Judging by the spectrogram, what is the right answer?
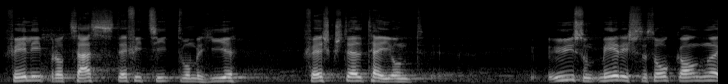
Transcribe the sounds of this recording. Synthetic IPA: fɪlipɾɔt͡sæsd̥ɛfit͡sitʋomɪɾɦiə | fɛʃtkʃtɛlthɛɪʊnd | yːsʊndmɪːɾɪʃsəsoːkɑŋːə

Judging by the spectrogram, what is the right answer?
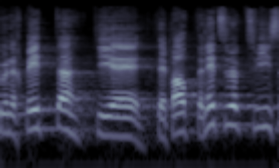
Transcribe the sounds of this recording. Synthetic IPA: uənɪχb̥ɪt̪ːəd̥iəd̪̥eb̥ɑt̪ːənɪt̚t͡sɾʏk̚t͡sviːsə

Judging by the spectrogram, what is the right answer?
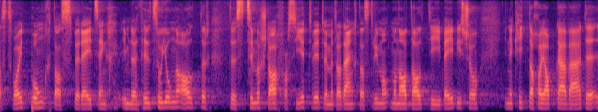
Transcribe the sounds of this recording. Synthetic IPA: lst͡svœʏtəpʰʊŋktd̥ɑsb̥ɛɾæɪt͡sæɪɡŋnlɪχɪmnəfilt͡sujʊŋːəʔɑltəɾ | d̥ɑst͡sɪmləχʃtɑɾχfɔsiːɾtvɪtvɛnməd̥ɾɑːdæŋkχt̚d̥ɑsd̥ɾyːmɔnɑːtɑltibɛɪbisʃɔ | ɪnəkχitɑχœʏɑpkæːvæːd̥əə

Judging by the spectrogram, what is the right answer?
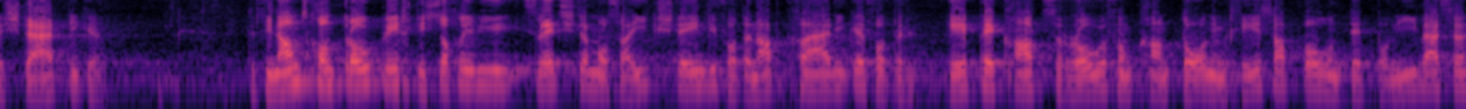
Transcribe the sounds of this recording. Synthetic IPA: b̥eʃtæːtiɡ̥ə | d̥əɾfinɑnt͡skʰɔnt̪ɾɔlplɪχtɪʃsoχliʋit͡slɛt͡stəmɔsɑikʃtɛɪnd̪ifɔdənɑpkχlæːɾiɡəfɔd̥əɾ | ɡ̥eːpʰeːkʰɑːt͡surɔwəfɔmkʰɑntoːnɪmχeːsɑppɔwʊnt̚d̥ɛponiːʋæsə

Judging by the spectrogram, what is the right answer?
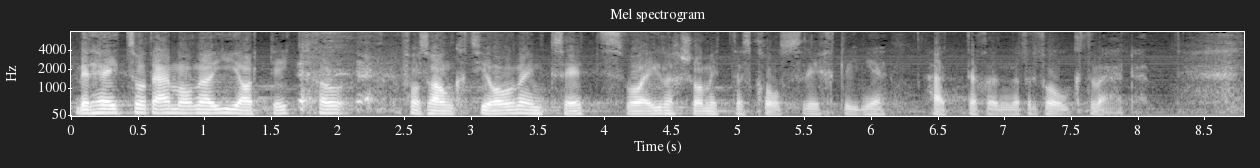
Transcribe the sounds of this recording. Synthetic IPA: mʔɪɾɦɛɪt͡sʊd̪ɛmonœʏiɑrtɪkʰəl̩fɔsɑŋkt͡sjoːnəɪmksɛt͡sʋoɛɪɡən̩tləχʃomɪt̪ːəskʰɔsɾɪχt̪liːniə | hæt̪ːəχœnːəfəɾfɔlkt̪ʋæ̰ːrd̥ə

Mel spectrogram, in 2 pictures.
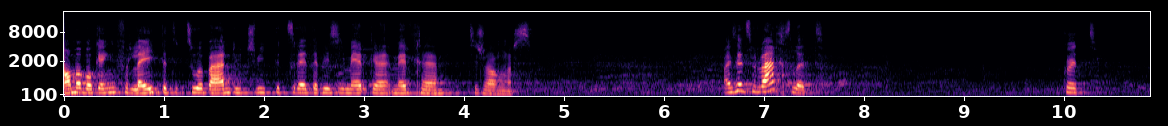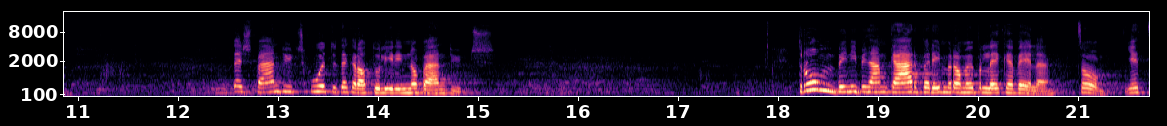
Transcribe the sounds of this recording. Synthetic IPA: ɑməʋoɡɛŋəfəɾlɛɪtəd̪ət͡suəbæːrndyt͡ʃʋit̪əɾt͡srɛdəbɪsimɛkəmɛɾkχəsɪʃɑŋəɾs | hɑnɪsɛt͡sfəɾvæχslət | ɡ̥uət | d̥̪ɛɪʃb̥æːɾndyt͡ʃɡ̥uətʊd̪ɛɡɾɑt̪uliːɾəɪnobæːɾndyt͡ʃ | d̪̥ɾʊmbɪnɪbɪdɛmɡæɾbəɾɪmːəɾɑmʏbəɾlɛɡəvɛləsojɛt͡s

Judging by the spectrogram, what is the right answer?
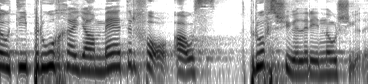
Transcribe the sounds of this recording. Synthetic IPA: œwd̥iːbɾuːχəjɑmeːd̥əɾfoːʔɑws | tpɾuəfsʃyːələɾɪnəʊʃy̰ːələ̰ɾ

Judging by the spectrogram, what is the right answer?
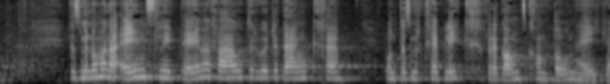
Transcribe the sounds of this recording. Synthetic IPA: d̥ɑsmɪɾnʊmənɑʔɛɪnt͡sl̩nitʰeːməfældəɾʋʏɾdədæŋkχə | ʊnttːɑsmɪːɾkʰɛblɪkχføɾəɡɑnt͡skʰɑnt̪oːnɦɛɪɡ̥ə

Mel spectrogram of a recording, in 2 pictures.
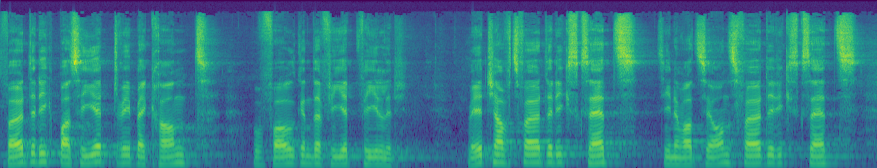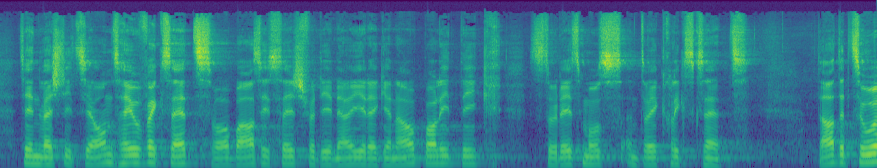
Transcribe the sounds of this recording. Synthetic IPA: tfœɾdəɾikb̥ɑsiːəɾtʋibɛkʰɑnt | ufːɔlɡəndəfiːəɾfiːləɾ | ʋɪtʃɑft͡sfœɾdəɾɪksksɛt͡s | sinɔvɑt͡sjoːnsfœɾdəɾɪksksɛt͡s | sɪnvɛʃtit͡sjoːnshɪlfəksɛt͡sʋobɑːsisɪʃfʏɾdinœʏiɾɛɡjonɑːlpɔlitikχ | stuɾɪsmʊsɛntvɪkχlɪksksɛt͡s | d̥ɑːdət͡suə

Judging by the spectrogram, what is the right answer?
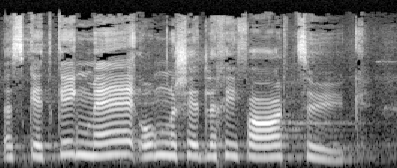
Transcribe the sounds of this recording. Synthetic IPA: əsɡ̥ɪt̪ɡ̥ɪŋmeːʔʊnəʃiːdləχifɑːrt͡syːɡ

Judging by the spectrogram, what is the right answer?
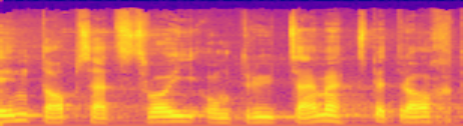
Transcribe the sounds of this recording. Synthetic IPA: ɪntɑpsæt͡st͡sʋœjʊnt̚d̥ɾyːt͡sæmət͡sb̥et̪ɾɑχtə

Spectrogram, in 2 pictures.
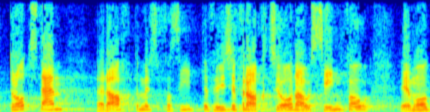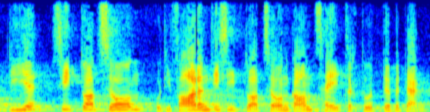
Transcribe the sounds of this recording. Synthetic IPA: t̪ɾɔt͡sd̥ɛm | ɛɾɑχt̪əmɪɾsfɔsit̪əfɔɾysəfɾɑkt͡sjoːnɑwssɪnfɔw | ʋɛmod̥iəsit̪uɑt͡sjoːnud̥ifɑːɾəndisituɑt͡sjoːnɡɑnt͡shɛɪtləχtuətʏbəd̥æŋkə

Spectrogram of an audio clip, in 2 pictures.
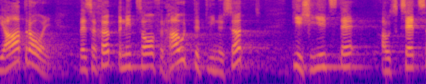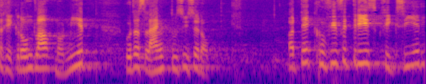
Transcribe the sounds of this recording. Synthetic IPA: iɑːdɾɔj | ʋɛsɪχœpːəɾnɪdsoːfəɾhɑwtətʋinəɾsœt | d̥iɪʃhiɪt͡stɛ | ɑwsksɛt͡sləχiɡ̥ɾʊndlɑːknɔɾmiəɾt | ʊdɑslæŋk̚tusysəɾɔti̥k | ɑrtɪkχəl̩fyfədɾiːskfiksiəɾ

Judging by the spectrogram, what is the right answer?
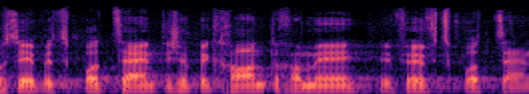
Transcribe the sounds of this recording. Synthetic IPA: osɪbət͡sk̚pʁot͡sɛntɪʃobekʰɑntlɪχameːvifʏft͡sk̚pʁɔt͡sɛn

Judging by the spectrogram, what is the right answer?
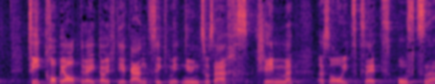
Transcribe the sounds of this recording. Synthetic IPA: fikʰobeɑːp̚t̪ɾɛɪtœʏχd̥iɛɾɡ̥ænt͡sɪkmɪʔnyːnt͡susæχsʃtɪmːə | əsoːit͡sksɛt͡suːft͡snæ̰ː

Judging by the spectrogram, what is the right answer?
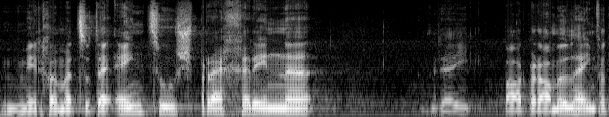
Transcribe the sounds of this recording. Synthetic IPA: mɪːɾχœmət͡sʊd̪əʔɛɪnt͡suʃpræχəɾɪnə | mɪɾhɛɪ | b̥ɑɾbəɾɑmʏlɦɛɪmfɔ

